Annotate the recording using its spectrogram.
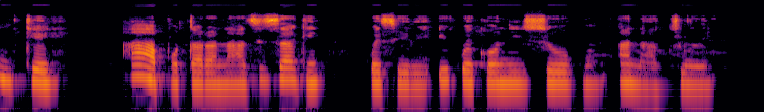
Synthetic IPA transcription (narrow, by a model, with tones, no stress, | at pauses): ŋ̩˨ke˦ | a˦a˨pʊ˨ta˨ɾa˨na˨a˨zɪ˦za˦ɡɪ˦ | kʷe˨sɪ˨ɾɪ˨i˦kʷe˦kɔ˦ni˦si˦o˦kʷu˦a˦na˨a˨tu˦le˦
